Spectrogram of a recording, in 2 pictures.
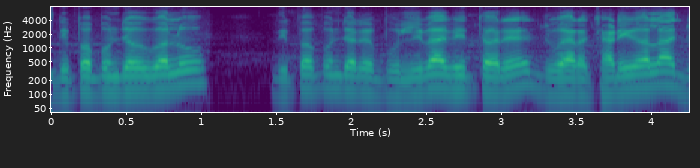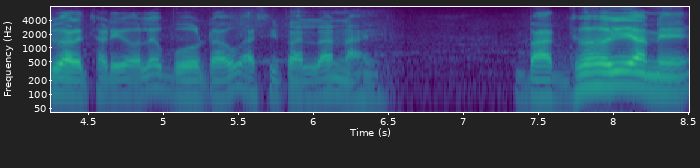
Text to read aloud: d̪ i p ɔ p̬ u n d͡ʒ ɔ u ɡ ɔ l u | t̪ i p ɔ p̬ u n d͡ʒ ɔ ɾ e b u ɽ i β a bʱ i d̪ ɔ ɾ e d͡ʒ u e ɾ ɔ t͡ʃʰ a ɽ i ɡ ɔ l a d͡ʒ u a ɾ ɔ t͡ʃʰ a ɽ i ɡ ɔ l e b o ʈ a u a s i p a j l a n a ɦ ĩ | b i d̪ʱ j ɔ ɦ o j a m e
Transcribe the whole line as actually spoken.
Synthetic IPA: d̪ i p ɔ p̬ u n d͡ʒ ɔ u ɡ ɔ l u | d̪ i p ɔ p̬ u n d͡ʒ ɔ ɾ e b u l i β a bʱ i t̪ ɔ ɾ e d͡ʒ u a ɾ ɔ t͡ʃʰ a ɽ i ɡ ɔ l a d͡ʒ u a ɾ ɔ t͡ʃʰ a ɽ i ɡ ɔ l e b o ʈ a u a s i p a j l a n a ɦ ĩ | b a d̪ʱ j ɔ ɦ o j a m e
